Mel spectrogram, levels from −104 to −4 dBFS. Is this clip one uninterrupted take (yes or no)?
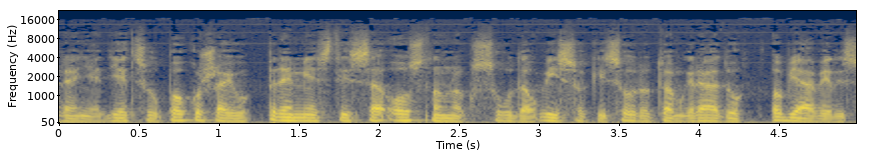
no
